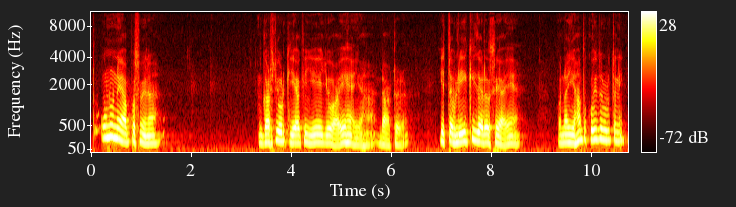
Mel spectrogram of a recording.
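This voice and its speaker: Gravelly man telling stories. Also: on the high side, very animated. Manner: unhurried, quotes others in dialogue. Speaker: interview guest. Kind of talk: storytelling in conversation. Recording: dull lo-fi recording.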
